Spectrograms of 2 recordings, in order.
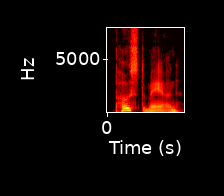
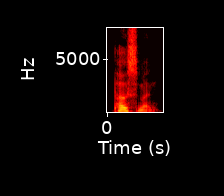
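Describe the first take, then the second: First: The T sound in the middle is pronounced. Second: The T sound in the middle is silent. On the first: This is the older pronunciation. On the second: This is the later dialect pronunciation.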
